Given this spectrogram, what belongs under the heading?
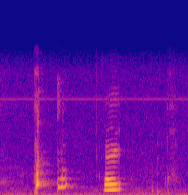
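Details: Baby with hiccups, sitting and trying to smile: short, voiced gulping catches in a quiet room, each hiccup with a small vocal sound.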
